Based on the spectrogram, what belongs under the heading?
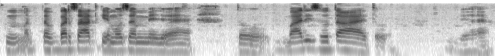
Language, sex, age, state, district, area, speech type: Urdu, female, 60+, Bihar, Khagaria, rural, spontaneous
